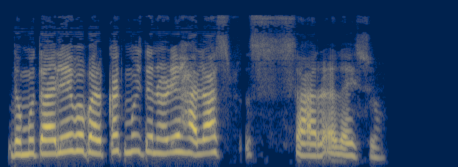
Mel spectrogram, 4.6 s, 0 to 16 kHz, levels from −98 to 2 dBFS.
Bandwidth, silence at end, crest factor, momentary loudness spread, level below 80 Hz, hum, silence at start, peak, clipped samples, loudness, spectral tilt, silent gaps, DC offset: 11.5 kHz; 0.8 s; 18 dB; 9 LU; -86 dBFS; none; 0.1 s; -8 dBFS; under 0.1%; -24 LUFS; -3.5 dB/octave; none; under 0.1%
